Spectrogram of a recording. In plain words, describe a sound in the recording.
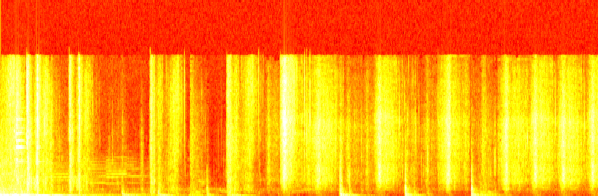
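Footsteps crunch through grass and dirt at an even walking pace.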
